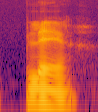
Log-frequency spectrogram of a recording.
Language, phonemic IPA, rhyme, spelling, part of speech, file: French, /plɛʁ/, -ɛʁ, plaire, verb, Fr-plaire.ogg
- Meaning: 1. to please, to appeal to (usually translated into English as like with exchange of subject and object) 2. to enjoy (oneself)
